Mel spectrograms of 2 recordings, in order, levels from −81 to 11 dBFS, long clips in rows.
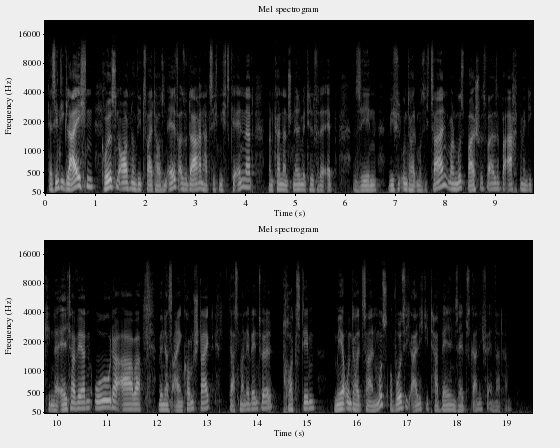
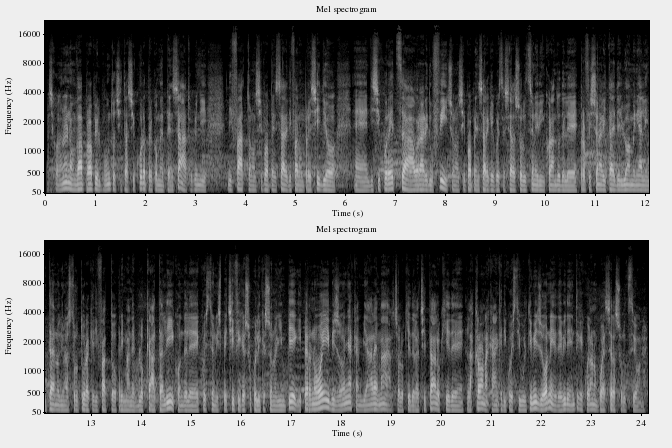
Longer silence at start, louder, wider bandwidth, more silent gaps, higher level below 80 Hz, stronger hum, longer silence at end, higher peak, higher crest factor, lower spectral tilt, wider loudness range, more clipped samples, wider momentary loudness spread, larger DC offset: about the same, 0.05 s vs 0 s; second, -31 LUFS vs -20 LUFS; second, 14.5 kHz vs 17 kHz; neither; about the same, -62 dBFS vs -60 dBFS; neither; first, 0.45 s vs 0 s; second, -6 dBFS vs 0 dBFS; about the same, 24 dB vs 20 dB; first, -6 dB/octave vs -4.5 dB/octave; first, 6 LU vs 3 LU; neither; first, 13 LU vs 7 LU; neither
